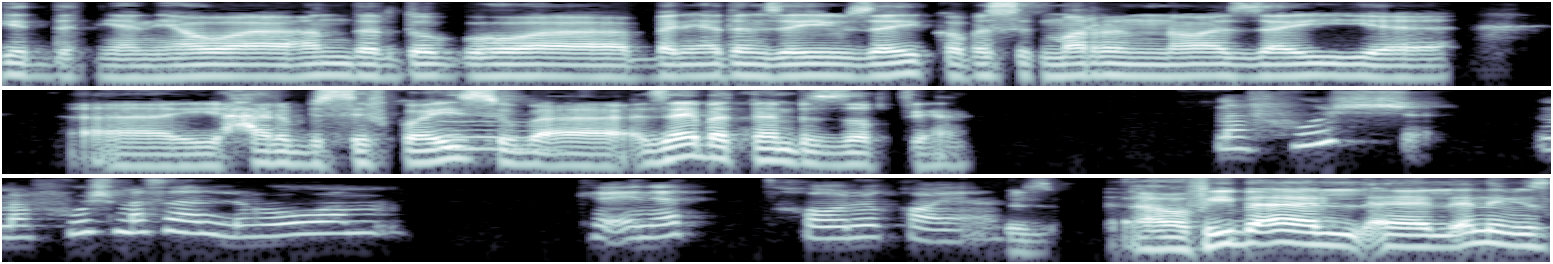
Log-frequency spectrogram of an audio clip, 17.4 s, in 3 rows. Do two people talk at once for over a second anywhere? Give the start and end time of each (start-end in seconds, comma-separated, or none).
none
